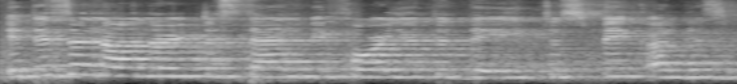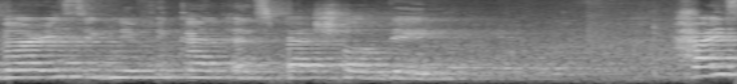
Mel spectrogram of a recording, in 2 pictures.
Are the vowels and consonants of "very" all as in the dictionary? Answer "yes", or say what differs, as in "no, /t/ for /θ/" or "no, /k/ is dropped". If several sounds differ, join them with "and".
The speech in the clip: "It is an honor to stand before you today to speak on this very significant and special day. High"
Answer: yes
